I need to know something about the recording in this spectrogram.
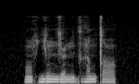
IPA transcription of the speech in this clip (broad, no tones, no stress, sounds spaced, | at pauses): ɔ̃ x ɟ ũ n z ə˞ n ɡʱ ə n tˤ ɑ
